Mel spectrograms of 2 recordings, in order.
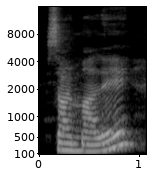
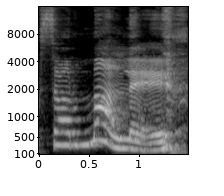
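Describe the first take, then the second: First: The word is said flatly, without flair. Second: The word is said with exuberant, dramatic flair. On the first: "I'm probably saying it like with a really thick American accent" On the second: "I kind of want to say it with a flair"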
